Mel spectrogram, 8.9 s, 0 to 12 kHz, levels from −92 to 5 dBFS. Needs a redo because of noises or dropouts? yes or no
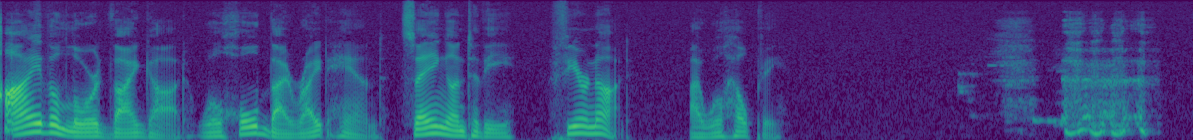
yes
